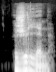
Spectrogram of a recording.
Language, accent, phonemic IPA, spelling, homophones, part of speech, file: French, France, /ʒy.ljɛn/, julienne, Julienne, noun / adjective, LL-Q150 (fra)-julienne.wav
- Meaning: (noun) 1. a julienne, a garnish of vegetables cut into long, thin strips 2. synonym of julienne des dames (“dame's rocket”) (Hesperis matronalis) 3. ling; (adjective) feminine singular of julien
